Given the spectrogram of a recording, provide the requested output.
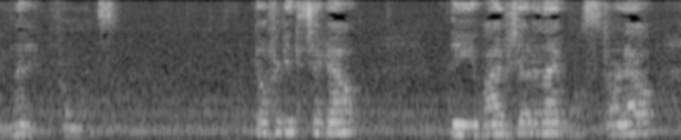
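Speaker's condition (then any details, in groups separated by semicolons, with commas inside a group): Cerebral palsy; wheelchair bound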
